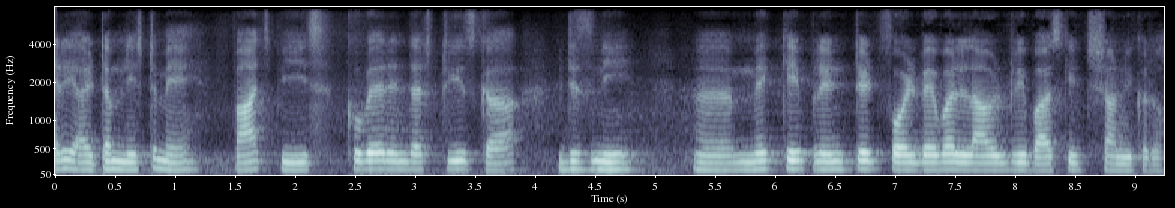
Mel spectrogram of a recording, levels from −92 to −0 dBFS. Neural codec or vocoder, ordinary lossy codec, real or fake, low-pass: codec, 24 kHz, 0.5 kbps, DualCodec; none; fake; 7.2 kHz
